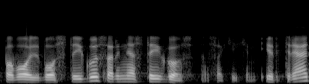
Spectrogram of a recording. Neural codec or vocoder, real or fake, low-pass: none; real; 9.9 kHz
